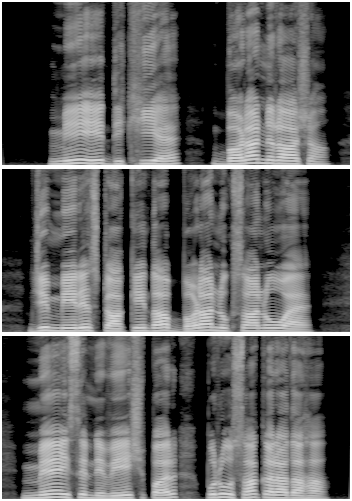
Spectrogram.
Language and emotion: Dogri, sad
